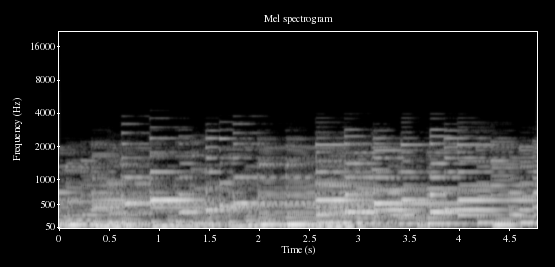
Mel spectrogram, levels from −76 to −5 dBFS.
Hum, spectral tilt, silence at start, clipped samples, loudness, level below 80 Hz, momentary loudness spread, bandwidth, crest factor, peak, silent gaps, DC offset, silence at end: none; -8 dB/octave; 0 s; under 0.1%; -19 LUFS; -28 dBFS; 3 LU; 4 kHz; 12 dB; -6 dBFS; none; under 0.1%; 0 s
